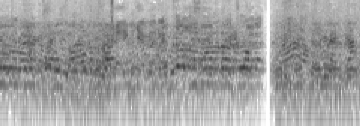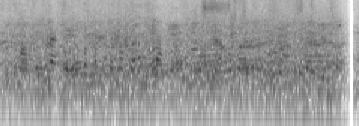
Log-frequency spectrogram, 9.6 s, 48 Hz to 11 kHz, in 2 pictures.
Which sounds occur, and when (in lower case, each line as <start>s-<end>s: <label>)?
0.0s-9.4s: hubbub
0.0s-9.4s: background noise
1.4s-2.2s: man speaking
9.5s-9.5s: hubbub
9.5s-9.5s: background noise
